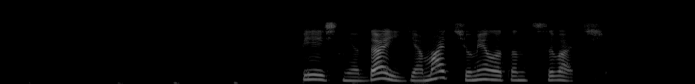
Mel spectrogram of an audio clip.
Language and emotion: Russian, positive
